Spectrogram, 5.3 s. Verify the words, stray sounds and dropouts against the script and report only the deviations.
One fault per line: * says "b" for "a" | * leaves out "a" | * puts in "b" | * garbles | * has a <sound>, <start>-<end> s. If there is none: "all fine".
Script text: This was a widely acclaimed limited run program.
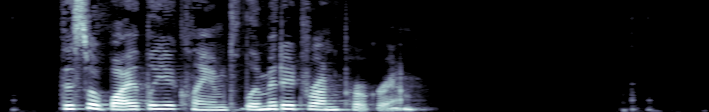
* leaves out "was"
